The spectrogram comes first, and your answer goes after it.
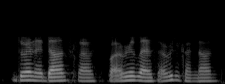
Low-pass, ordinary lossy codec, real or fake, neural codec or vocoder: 3.6 kHz; none; fake; codec, 16 kHz, 1.1 kbps, Voila-Tokenizer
